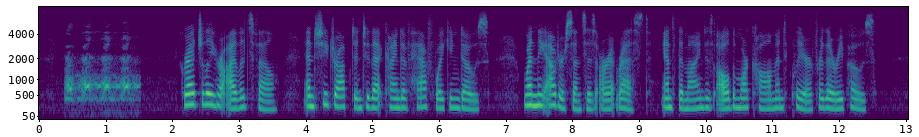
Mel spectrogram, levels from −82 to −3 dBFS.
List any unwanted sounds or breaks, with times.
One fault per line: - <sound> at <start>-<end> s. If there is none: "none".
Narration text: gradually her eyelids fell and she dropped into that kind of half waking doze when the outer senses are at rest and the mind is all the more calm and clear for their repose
- bark at 0.4-1.5 s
